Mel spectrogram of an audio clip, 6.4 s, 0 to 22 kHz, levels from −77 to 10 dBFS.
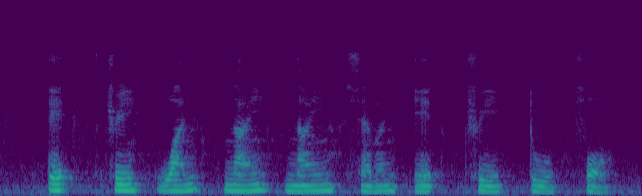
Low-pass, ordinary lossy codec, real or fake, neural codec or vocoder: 7.2 kHz; Opus, 24 kbps; real; none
